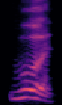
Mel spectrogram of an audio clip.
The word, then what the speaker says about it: would: Que ninguna se le pronuncia la letra L. Entonces, esta aquí, ups, se va a pronunciar como could, should, and would.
